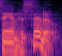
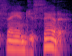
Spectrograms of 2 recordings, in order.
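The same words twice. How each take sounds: First: The name has a non-local English pronunciation. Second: The name has a local Texan pronunciation. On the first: This is how outsiders assume it is said. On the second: This is how locals say it.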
